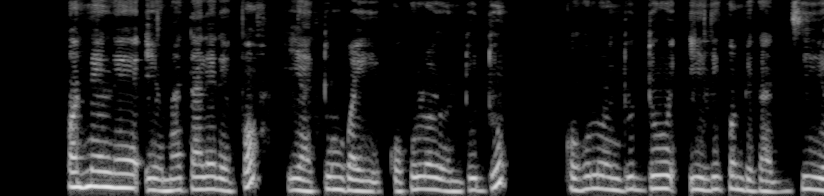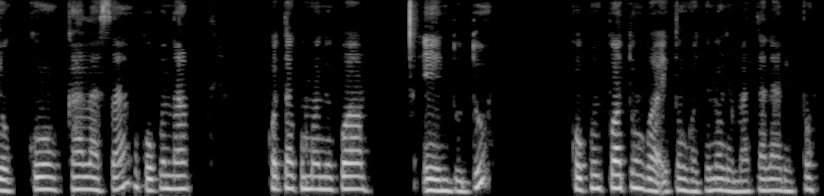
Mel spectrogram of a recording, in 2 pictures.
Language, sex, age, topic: Oshiwambo, female, 25-35, agriculture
